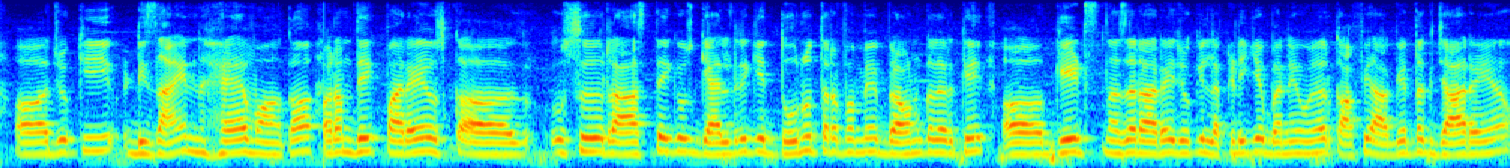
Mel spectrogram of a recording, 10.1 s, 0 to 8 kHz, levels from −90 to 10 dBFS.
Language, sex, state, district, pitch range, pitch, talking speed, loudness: Hindi, male, Maharashtra, Nagpur, 170-195 Hz, 180 Hz, 285 wpm, -16 LUFS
